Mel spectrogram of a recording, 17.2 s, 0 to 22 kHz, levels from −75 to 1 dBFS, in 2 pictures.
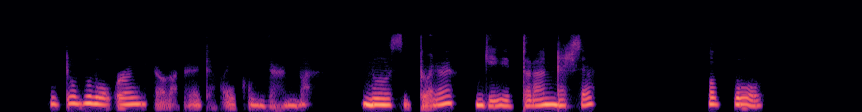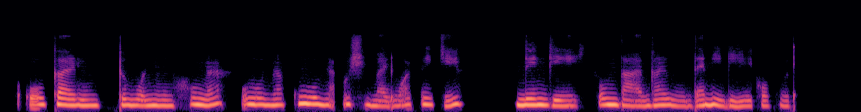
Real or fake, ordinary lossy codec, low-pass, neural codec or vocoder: fake; Opus, 24 kbps; 7.2 kHz; codec, 16 kHz, 0.5 kbps, FreqCodec, larger model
